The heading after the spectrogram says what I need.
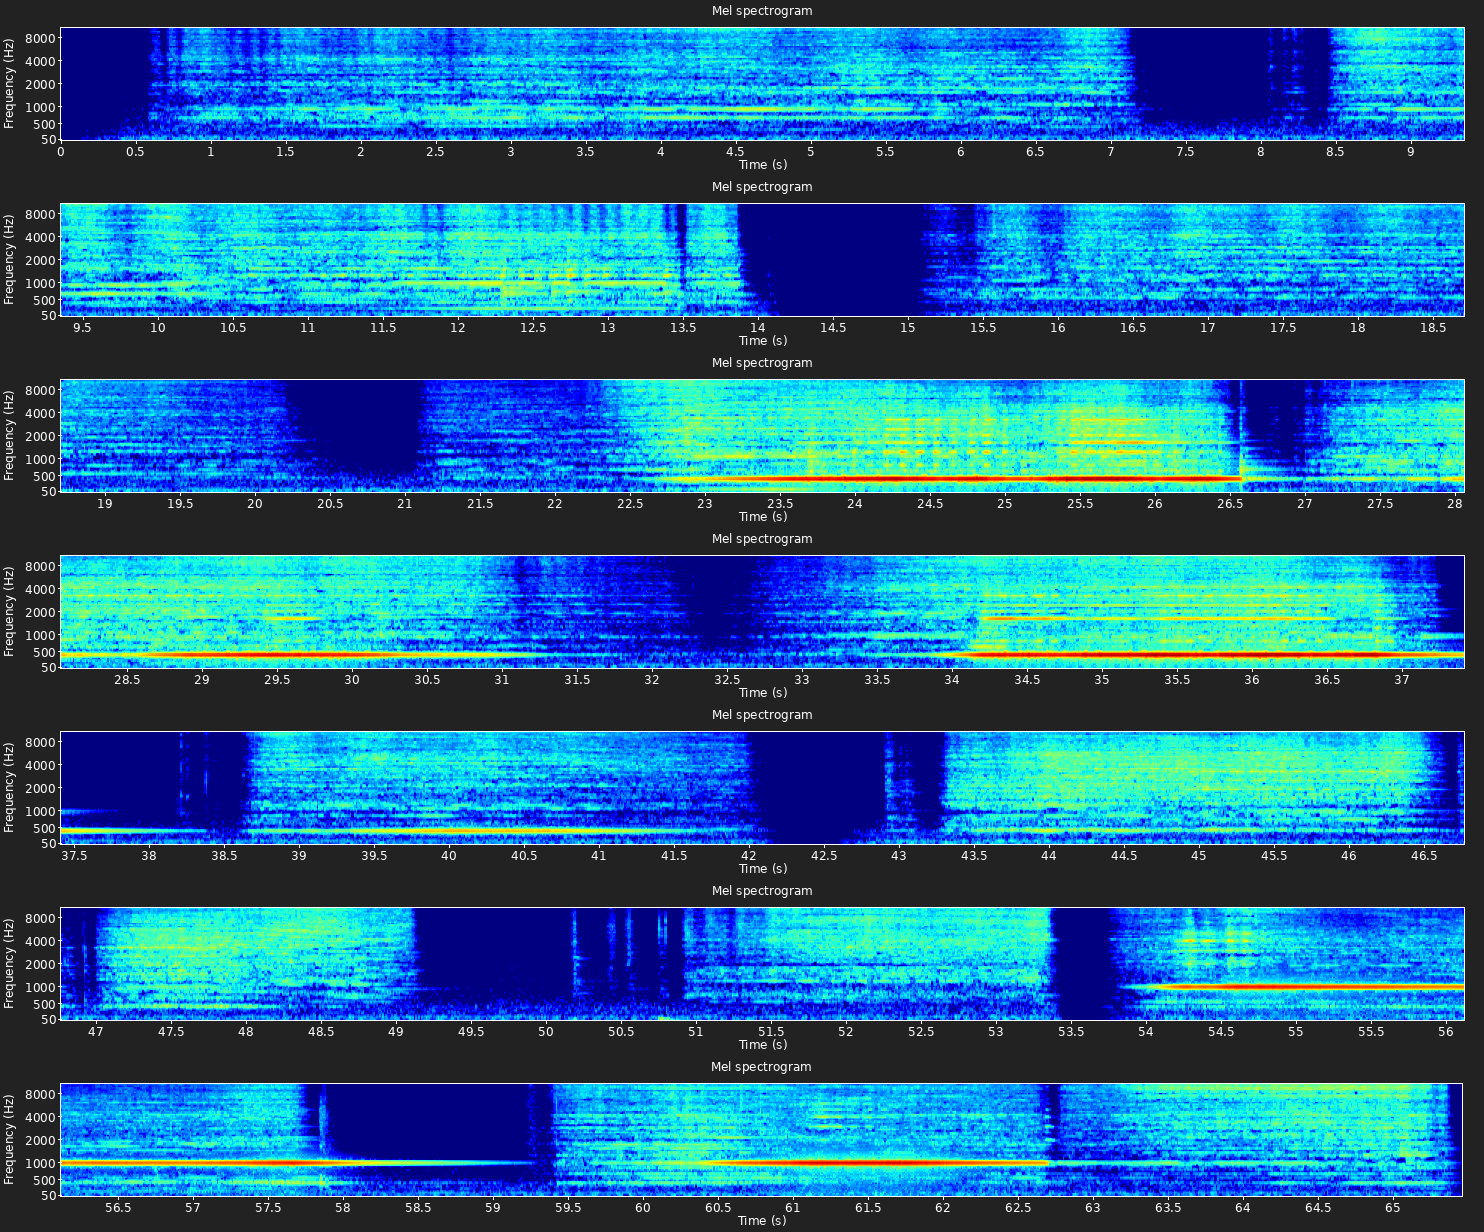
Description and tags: bowed saw
Using a violin bow on the back of a saw.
